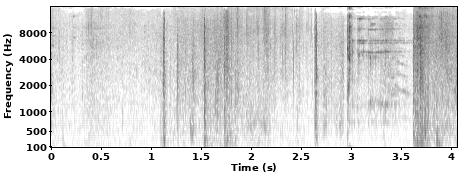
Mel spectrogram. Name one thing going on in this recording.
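Leather and cloth rustle as a body is searched.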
